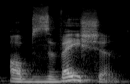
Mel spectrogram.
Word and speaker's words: observation: And the noun in English is observation. So it's to observe, but observation. The stress moves.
